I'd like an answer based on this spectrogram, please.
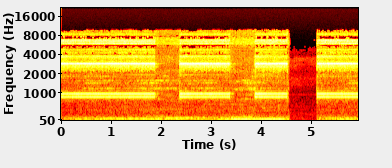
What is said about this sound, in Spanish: Es la alarma que el Gobierno de Cantabria, junto al Ministerio del Interior, va a aprobar hoy el sistema S-Alert de aviso de situaciones de riesgo a los móviles de la población en el entorno de Santander y Camargo.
